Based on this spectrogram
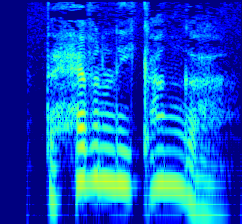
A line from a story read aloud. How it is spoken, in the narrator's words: whispered, with weak but happy voice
